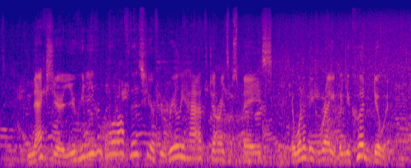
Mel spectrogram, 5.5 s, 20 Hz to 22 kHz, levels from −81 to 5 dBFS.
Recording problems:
background chatter; loud; throughout; 3 voices, 9 dB below the speech
rain or running water; noticeable; throughout; 15 dB below the speech
uneven, jittery; strongly; from 0.5 to 4.5 s

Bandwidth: 18.5 kHz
